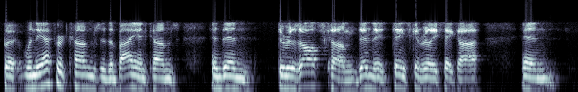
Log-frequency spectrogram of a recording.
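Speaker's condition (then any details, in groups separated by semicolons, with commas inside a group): Parkinson's; stays active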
